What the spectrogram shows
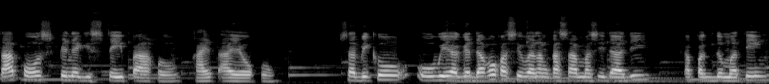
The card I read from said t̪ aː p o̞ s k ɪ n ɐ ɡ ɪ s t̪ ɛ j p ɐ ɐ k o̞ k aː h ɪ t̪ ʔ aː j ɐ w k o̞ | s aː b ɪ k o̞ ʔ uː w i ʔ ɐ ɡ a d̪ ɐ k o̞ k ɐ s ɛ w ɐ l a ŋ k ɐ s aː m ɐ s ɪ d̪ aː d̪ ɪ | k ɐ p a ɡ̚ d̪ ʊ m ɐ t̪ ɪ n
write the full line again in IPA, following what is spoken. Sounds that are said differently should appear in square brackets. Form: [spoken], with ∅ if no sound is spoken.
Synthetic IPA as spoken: t̪ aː p o̞ s [p] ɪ n ɐ ɡ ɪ s t̪ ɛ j p ɐ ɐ k o̞ k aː h ɪ t̪ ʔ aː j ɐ w k o̞ | s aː b ɪ k o̞ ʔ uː w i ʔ ɐ ɡ a d̪ ɐ k o̞ k ɐ s ɛ w ɐ l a ŋ k ɐ s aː m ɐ s ɪ d̪ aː d̪ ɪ | k ɐ p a ɡ̚ d̪ ʊ m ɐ t̪ ɪ [ŋ]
